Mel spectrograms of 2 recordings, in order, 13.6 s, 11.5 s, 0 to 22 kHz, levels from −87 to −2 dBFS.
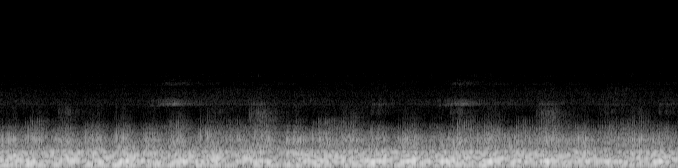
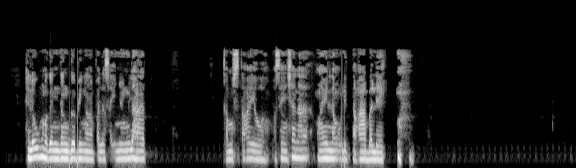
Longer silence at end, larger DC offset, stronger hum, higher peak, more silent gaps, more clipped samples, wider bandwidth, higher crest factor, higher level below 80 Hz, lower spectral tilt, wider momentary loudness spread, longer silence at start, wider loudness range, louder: second, 0 s vs 3.25 s; neither; neither; second, -10 dBFS vs 0 dBFS; neither; neither; second, 2.2 kHz vs 7.8 kHz; about the same, 12 dB vs 16 dB; first, -28 dBFS vs -50 dBFS; first, -13.5 dB/octave vs -5 dB/octave; second, 3 LU vs 10 LU; second, 0 s vs 0.5 s; second, 2 LU vs 6 LU; second, -24 LUFS vs -14 LUFS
